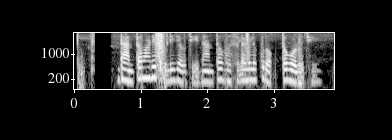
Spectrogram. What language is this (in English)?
Odia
